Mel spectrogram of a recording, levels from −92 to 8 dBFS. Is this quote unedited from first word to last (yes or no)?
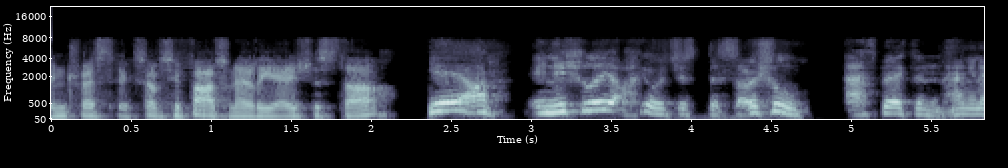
no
